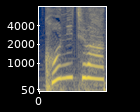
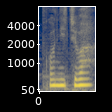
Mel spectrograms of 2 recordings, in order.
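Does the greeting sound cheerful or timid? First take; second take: cheerful; timid. First: The greeting is bright and cheerful. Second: The greeting is hesitant and nervous. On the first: The person is friendly and open. The speaker calls it right. "ニコッとして" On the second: The person is unsure and shy. The speaker calls it wrong. "おどおどして"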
